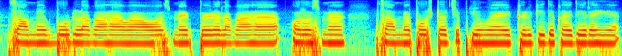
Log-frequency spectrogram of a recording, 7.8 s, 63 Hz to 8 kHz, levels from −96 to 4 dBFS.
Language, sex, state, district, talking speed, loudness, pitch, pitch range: Hindi, female, Maharashtra, Chandrapur, 170 wpm, -11 LUFS, 200 Hz, 195-200 Hz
